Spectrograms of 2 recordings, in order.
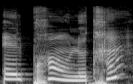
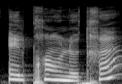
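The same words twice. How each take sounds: The two takes are said the same way.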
